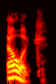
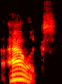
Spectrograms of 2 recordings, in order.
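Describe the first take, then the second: First: The name begins with an 'e' vowel, like Ellick. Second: The name begins with an 'a' vowel, like Alex. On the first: This is how the family says the name. The speaker calls it right. "in my family, it's pronounced Ellick, like E-L-L-I-C-K" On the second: This is how most people say the name. The speaker calls it wrong. "I think the world pronounces that Alex"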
